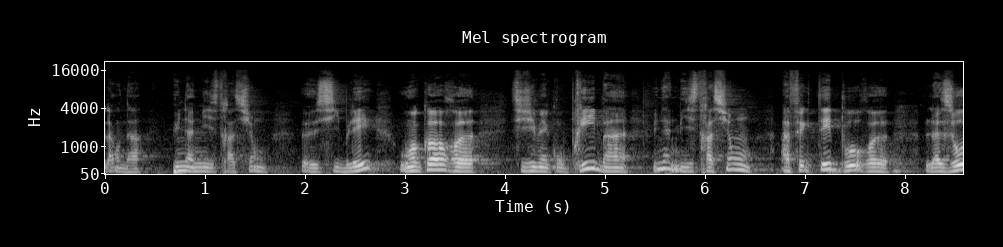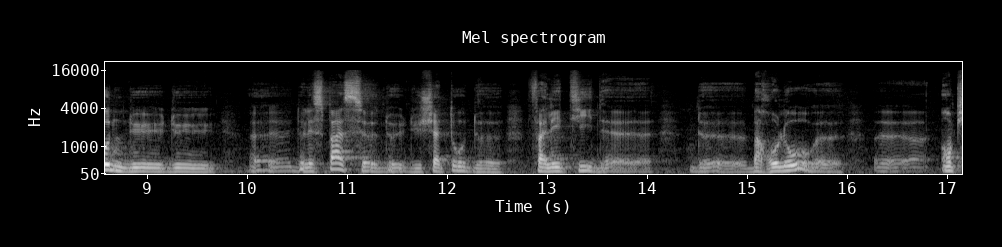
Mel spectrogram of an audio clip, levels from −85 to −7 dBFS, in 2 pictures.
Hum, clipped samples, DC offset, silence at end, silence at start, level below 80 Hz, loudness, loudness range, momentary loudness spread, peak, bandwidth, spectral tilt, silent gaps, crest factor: none; under 0.1%; under 0.1%; 0 s; 0 s; -66 dBFS; -30 LUFS; 7 LU; 18 LU; -8 dBFS; 16 kHz; -4.5 dB/octave; none; 22 dB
